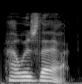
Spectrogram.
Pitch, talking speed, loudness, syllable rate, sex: 170 Hz, 220 wpm, -15 LUFS, 5.2 syllables/s, female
